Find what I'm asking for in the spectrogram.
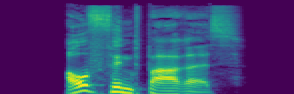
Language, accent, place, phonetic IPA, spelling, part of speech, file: German, Germany, Berlin, [ˈaʊ̯ffɪntbaːʁəs], auffindbares, adjective, De-auffindbares.ogg
- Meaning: strong/mixed nominative/accusative neuter singular of auffindbar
